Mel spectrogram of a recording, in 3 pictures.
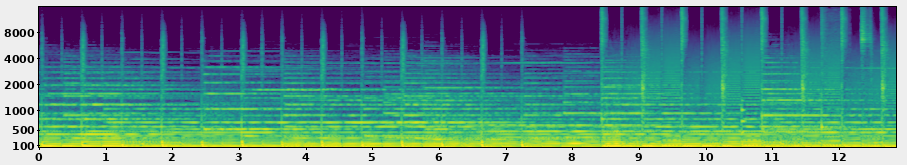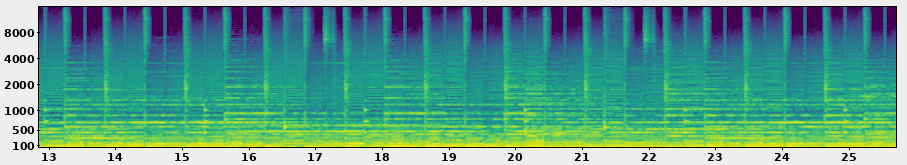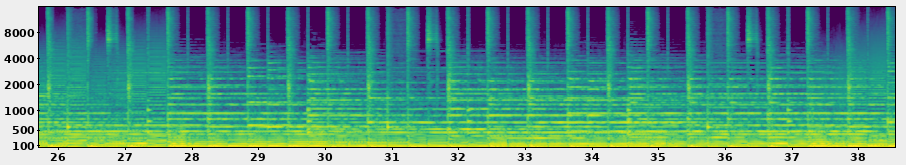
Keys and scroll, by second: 14.4-14.8 typing, 17.5 1, 18.8-19.5 typing.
